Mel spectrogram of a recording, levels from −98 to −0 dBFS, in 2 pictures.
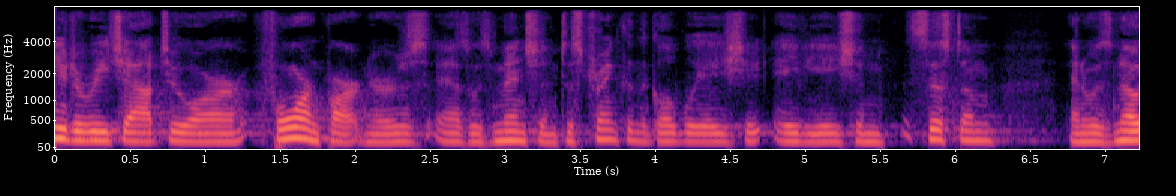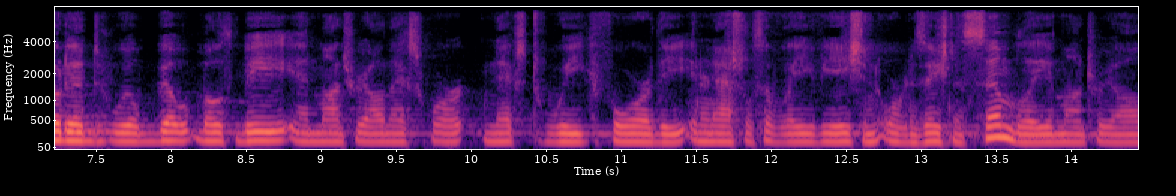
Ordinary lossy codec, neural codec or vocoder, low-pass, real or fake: AAC, 32 kbps; none; 7.2 kHz; real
